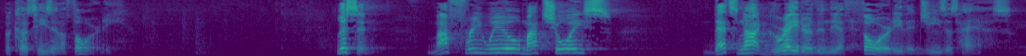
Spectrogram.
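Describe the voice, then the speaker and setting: A man preaching a sermon to his church, animated, asking rhetorical questions and dropping from loud bursts to hushed tones. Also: on the high side, unhurried, pauses often. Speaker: pastor.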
